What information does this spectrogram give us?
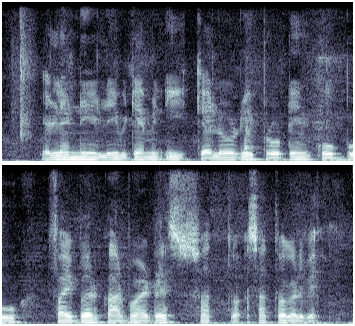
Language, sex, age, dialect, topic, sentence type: Kannada, male, 18-24, Mysore Kannada, agriculture, statement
